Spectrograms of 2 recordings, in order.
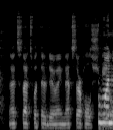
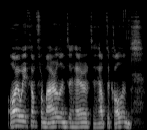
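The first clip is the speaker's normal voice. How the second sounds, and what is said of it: Poor put-on Irish accent. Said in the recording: “I know my accent's terrible”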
